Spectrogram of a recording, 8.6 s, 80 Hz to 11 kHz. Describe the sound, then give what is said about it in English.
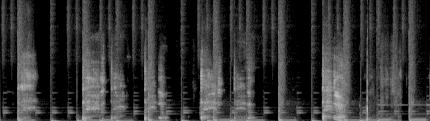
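A loud run of coughs and throat clearing from a person getting over a cold, about nine or ten harsh bursts in quick succession with short gaps, raspy and phlegmy, with no talking. “I've been sick for 2 weeks, and I wasn't able to do anything, but I'm just getting over this cold, so if you hear me coughing, it's not the weed, it's just me.”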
